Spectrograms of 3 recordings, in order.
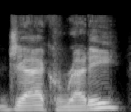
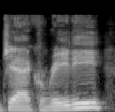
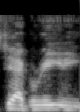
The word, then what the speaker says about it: Jack Ready: I called him uh Jack Ready. And uh I'm happy to update it to the correct pronunciation of Jack Reedi because only until recently I found only like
